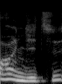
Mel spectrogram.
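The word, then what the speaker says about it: 本日: Kenapa honjitsu sih? Saya enggak kow aja. Ini dibacanya kan hong. Ini jitsu. Honjitsu.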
